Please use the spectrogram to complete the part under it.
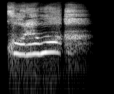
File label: shock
